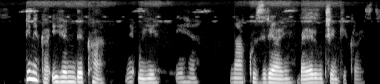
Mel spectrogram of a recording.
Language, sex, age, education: Igbo, female, 15-29, tertiary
